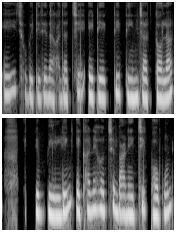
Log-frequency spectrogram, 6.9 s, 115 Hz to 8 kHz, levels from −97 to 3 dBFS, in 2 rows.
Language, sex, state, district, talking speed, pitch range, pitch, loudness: Bengali, female, West Bengal, North 24 Parganas, 120 wpm, 210-245 Hz, 225 Hz, -19 LUFS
